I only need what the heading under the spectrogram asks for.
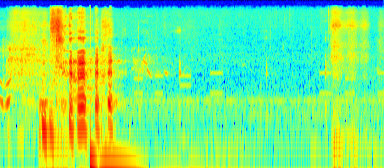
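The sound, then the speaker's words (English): After a brief burst of voices, a few short, faint telephone keypad tones beep at an uneven pace over a quiet electronic hum as a phone call is dialed to a guest, and then voices return. “Let me call him real quick.”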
